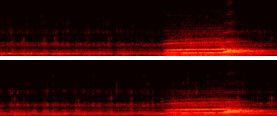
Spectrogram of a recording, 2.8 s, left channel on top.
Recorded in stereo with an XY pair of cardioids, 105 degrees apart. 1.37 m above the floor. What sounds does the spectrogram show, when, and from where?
1.6 s a bird: 55° left, 6 m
